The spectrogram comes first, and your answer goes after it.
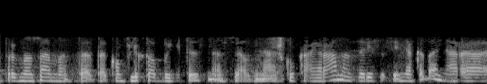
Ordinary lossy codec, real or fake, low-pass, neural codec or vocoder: AAC, 16 kbps; real; 3.6 kHz; none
